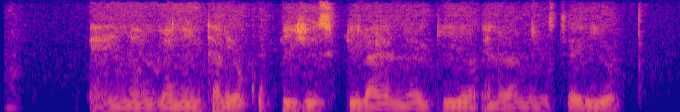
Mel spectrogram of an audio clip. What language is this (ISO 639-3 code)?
epo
